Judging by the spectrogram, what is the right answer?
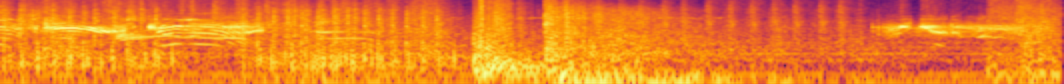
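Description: Gunfire in a Company of Heroes battle with a Sherman tank: sharp cracking shots and heavy booming blasts mixed with engine rumble, with shouted voices and radio chatter over the combat.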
